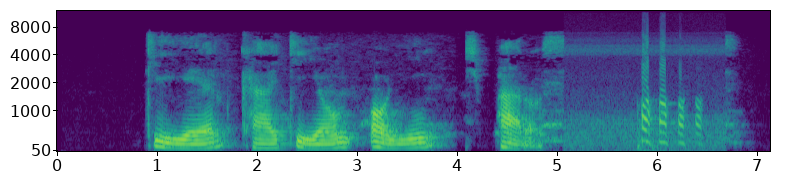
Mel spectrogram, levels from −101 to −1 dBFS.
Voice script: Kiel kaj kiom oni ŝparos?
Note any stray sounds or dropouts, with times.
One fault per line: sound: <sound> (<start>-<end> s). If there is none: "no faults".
sound: laugh (5.8-6.5 s)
